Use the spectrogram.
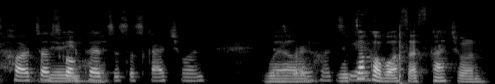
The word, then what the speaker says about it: Saskatchewan: hot as compared to Saskatchewan yeah we talk about Saskatchewan is this as cartoon it's also it's not Saskatchewan some people mention this Saskatchewan please it's Saskatchewan Saskatchewan in Toronto and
